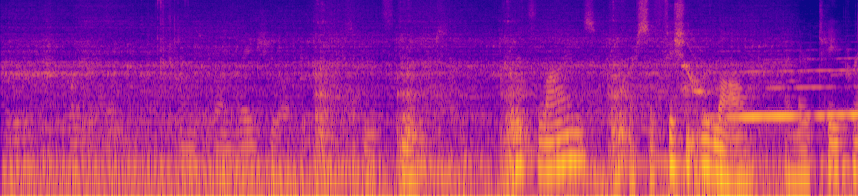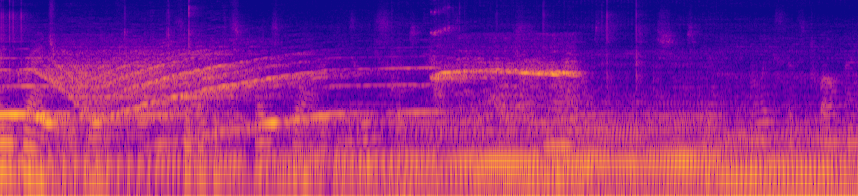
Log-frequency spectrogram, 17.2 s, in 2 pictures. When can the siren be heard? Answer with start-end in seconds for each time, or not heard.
6.8-14.3.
